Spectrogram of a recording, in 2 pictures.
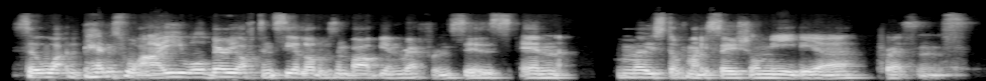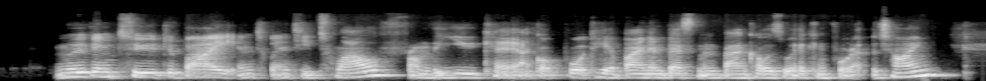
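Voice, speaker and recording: A woman with a very deep, low pitch speaks at a moderate pace. Her intonation is lively, and her voice has vocal fry. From United Kingdom, with some schooling in Zimbabwe. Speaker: management consultant and entrepreneur. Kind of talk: interview conversation.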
